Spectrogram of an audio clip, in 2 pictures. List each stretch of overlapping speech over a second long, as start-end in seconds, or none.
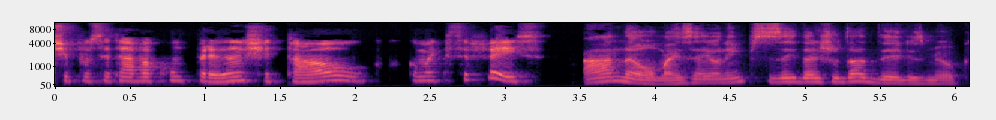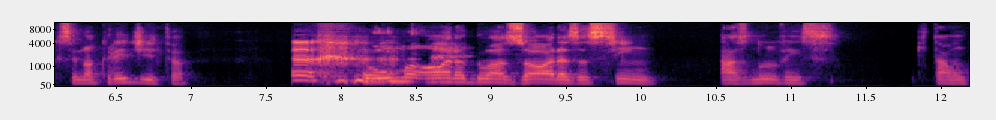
none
